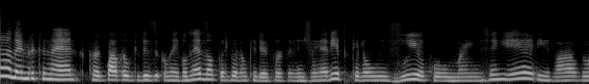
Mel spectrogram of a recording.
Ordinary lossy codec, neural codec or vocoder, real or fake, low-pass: none; codec, 16 kHz, 0.5 kbps, FreqCodec, larger model; fake; none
